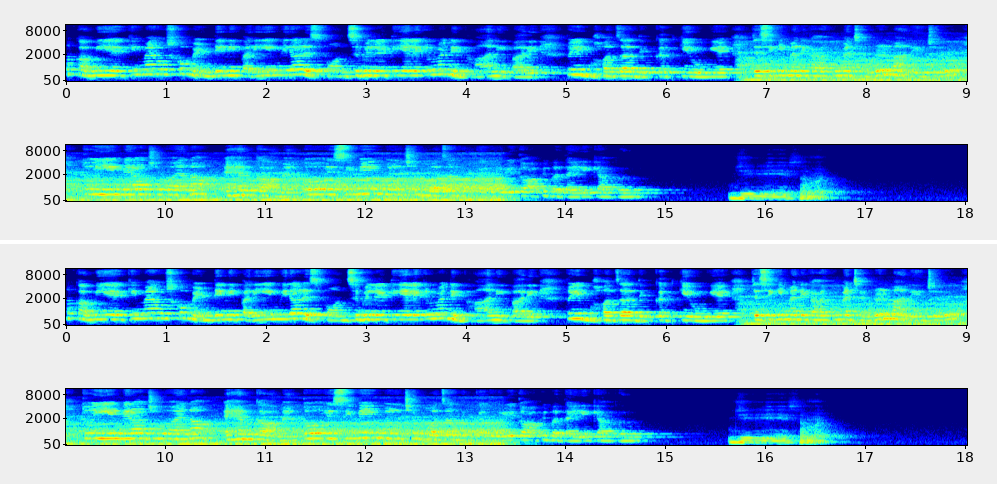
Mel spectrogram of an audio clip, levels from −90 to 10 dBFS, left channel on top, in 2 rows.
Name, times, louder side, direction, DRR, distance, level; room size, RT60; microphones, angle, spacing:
voice 1, 0.0-14.7, right 1 dB, 25° right, -3 dB, 1.3 m, -30 dB
sound 1, 6.7-13.4, left 1 dB, 65° left, 1.5 m, -33 dB
voice 2, 15.6-16.5, right 1 dB, 40° right, -1 dB, 0.5 m, -33 dB
4.2 x 3.9 x 2.9 m, 0.82 s
head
